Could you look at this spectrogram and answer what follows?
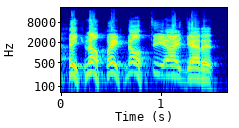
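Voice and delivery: laughing. Real, not acted. Laughs while addressing McNulty.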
